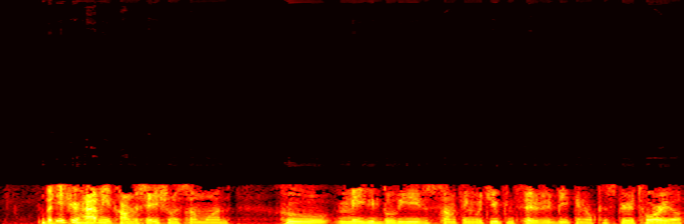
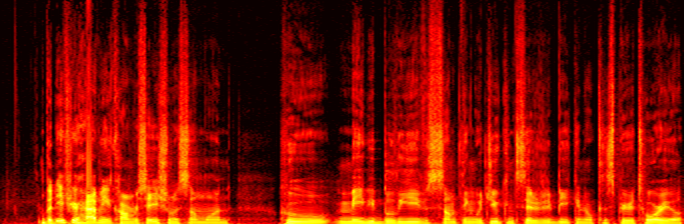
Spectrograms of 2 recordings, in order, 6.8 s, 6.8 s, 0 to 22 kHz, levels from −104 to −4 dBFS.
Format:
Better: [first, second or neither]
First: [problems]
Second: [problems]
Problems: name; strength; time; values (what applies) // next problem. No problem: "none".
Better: second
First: garbled, watery; badly; nothing above 4 kHz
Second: none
